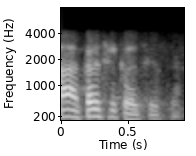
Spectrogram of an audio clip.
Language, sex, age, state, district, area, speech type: Kannada, male, 45-60, Karnataka, Belgaum, rural, conversation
